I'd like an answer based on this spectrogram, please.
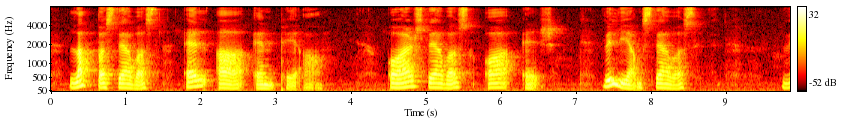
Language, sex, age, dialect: Faroese, female, 61+, Vágar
